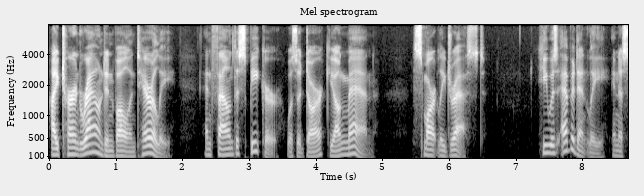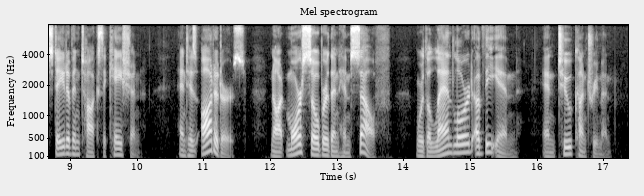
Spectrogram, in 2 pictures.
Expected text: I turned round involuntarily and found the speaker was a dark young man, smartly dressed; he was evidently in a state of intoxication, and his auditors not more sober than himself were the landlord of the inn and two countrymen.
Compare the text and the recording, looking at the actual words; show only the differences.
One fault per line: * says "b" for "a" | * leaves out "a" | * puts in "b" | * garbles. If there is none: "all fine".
all fine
